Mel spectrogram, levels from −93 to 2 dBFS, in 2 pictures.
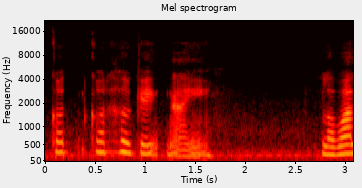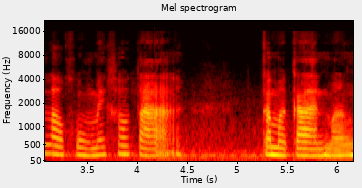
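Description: At 3.15 s the microphone volume steps up: the call software judged the input too quiet and raised the device's input gain in a single jump of about 7 dB rather than ramping it. Because the change is applied at the capture stage, the speech and the background noise floor rise together, instantly and in unison. There is no fade, just a sudden, persistent lift in loudness and room tone from that point onward.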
